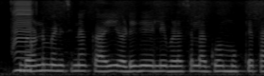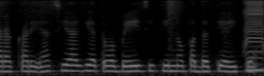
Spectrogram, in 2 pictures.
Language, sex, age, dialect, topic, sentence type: Kannada, female, 25-30, Central, agriculture, statement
